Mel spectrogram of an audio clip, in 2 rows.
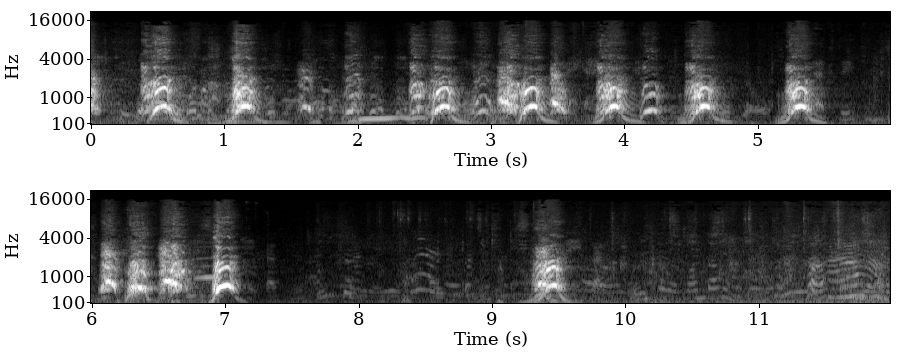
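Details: Corgi puppies Milk and Kokoro squaring off, recorded with a GoPro HD HERO2: a run of shrill, rapid yaps for about seven seconds, a pause, one lone bark, then quiet with faint shuffling.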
